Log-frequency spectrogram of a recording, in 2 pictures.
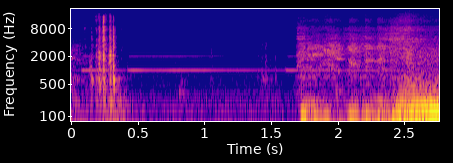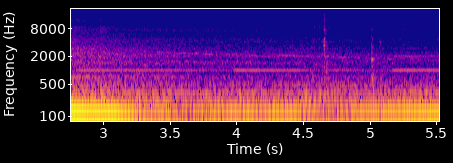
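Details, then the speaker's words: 1994 Chrysler Town & Country AWD, after a vacuum-leak fix and transmission service with fluid overfilled cold: brief quiet, then it cranks, catches and settles into a steady, smooth idle with no stumble or hiss. Runs better now. "Sounds a lot better now. It runs better now that I fixed that vacuum leak."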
